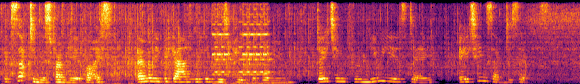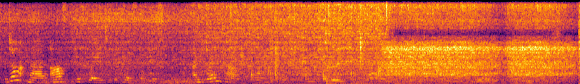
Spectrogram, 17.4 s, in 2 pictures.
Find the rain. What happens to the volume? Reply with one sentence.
The loudness of the rain goes down, then up.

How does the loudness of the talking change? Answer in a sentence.
The loudness of the talking goes down.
